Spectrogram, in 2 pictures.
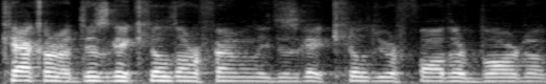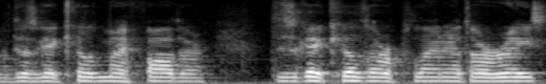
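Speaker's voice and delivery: ordinary talk, nothing marked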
